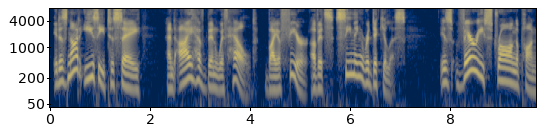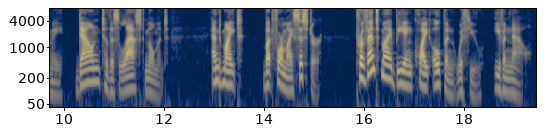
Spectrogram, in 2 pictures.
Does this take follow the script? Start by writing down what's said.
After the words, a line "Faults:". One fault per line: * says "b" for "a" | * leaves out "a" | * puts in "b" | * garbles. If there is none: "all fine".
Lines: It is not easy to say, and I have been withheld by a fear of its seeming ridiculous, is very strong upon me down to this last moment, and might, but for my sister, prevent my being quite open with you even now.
It is not easy to say, and I have been withheld by a fear of its seeming ridiculous, is very strong upon me down to this last moment, and might, but for my sister, prevent my being quite open with you even now.
Faults:
all fine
